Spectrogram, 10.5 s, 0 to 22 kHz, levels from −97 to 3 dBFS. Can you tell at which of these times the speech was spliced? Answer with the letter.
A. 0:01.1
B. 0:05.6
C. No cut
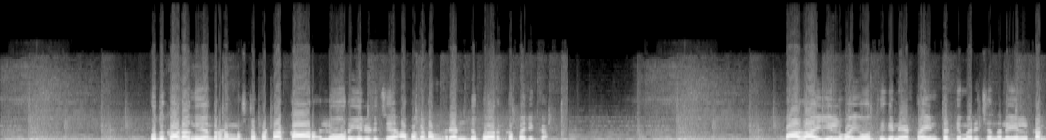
A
